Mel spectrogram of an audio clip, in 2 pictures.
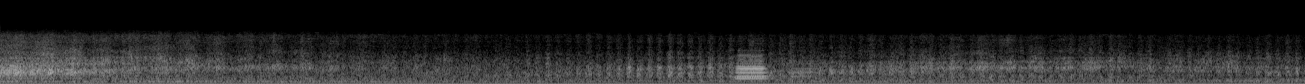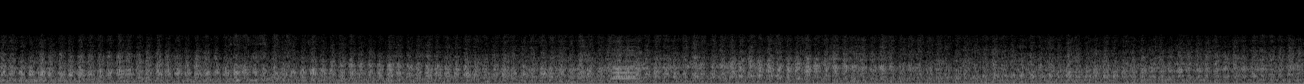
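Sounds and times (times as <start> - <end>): locomotive whistle toot: 7.3 - 8.1, 19.2 - 19.6.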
